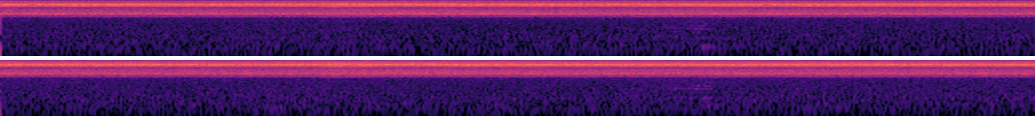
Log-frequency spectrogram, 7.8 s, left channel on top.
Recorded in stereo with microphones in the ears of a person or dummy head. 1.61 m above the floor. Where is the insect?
70° right (ahead or behind), 1.5 m.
